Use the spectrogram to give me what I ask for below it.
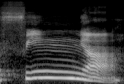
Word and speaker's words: Finger: O G depois do N eu não falo, então fica Finger, Finger.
